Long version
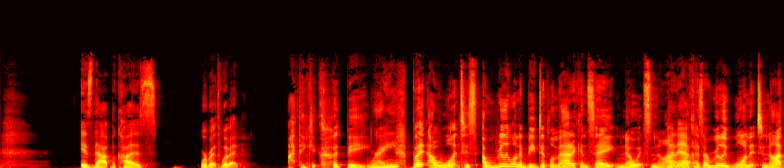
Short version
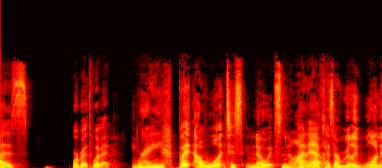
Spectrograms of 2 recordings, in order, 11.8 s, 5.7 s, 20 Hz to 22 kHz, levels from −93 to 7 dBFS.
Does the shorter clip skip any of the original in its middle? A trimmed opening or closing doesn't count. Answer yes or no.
yes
